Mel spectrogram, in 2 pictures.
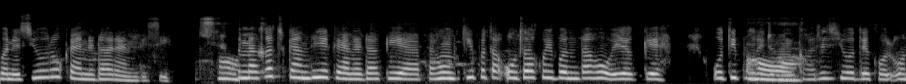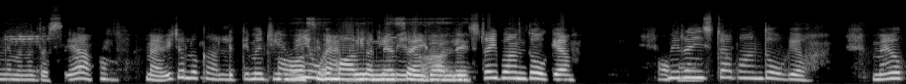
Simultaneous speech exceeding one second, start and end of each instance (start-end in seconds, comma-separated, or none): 11.8-13.8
